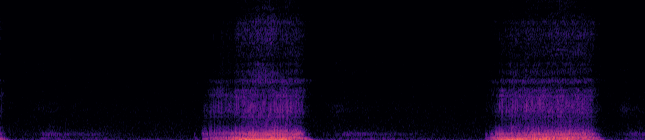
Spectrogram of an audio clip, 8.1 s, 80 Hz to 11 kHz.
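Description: Two loud, rough, low-pitched inspiratory snores separated by quiet exhalations, about 18 breaths a minute; typical snoring.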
